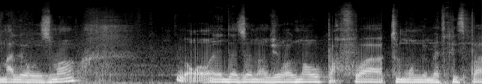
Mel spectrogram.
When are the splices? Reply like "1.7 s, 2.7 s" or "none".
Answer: 3.8 s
